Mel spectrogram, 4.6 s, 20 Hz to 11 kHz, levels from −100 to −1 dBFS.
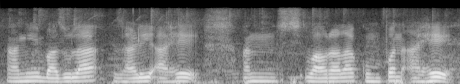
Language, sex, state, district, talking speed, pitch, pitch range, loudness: Marathi, male, Maharashtra, Washim, 105 wpm, 145 Hz, 135-150 Hz, -17 LUFS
